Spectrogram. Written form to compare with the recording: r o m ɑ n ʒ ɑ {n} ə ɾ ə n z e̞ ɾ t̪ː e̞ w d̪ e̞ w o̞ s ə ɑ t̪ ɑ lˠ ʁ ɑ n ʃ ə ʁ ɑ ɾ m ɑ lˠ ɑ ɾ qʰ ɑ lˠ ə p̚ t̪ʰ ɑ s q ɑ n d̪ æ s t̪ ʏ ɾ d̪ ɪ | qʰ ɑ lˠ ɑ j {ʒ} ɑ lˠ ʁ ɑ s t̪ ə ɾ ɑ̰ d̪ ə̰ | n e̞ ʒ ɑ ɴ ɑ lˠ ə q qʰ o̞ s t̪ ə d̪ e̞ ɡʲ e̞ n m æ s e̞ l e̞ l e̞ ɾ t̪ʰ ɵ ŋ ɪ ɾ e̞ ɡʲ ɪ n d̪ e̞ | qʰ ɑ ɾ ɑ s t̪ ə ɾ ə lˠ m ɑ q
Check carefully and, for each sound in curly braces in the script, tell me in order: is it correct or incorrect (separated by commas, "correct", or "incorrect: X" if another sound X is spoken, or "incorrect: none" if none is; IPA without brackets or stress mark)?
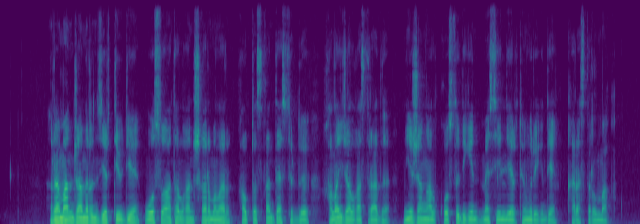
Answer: correct, correct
